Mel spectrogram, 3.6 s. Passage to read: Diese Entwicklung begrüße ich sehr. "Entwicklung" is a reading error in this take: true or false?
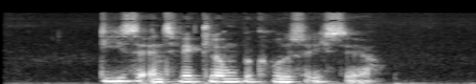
false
